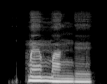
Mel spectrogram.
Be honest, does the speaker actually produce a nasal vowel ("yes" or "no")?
yes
